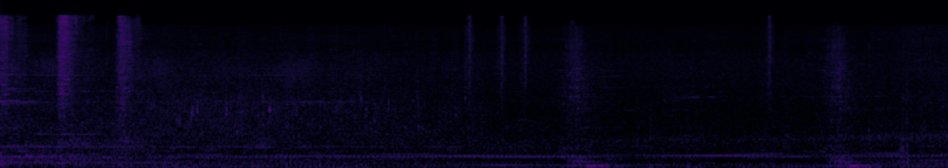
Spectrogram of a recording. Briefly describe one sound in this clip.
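Short menu clicks and chimes sound now and then.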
